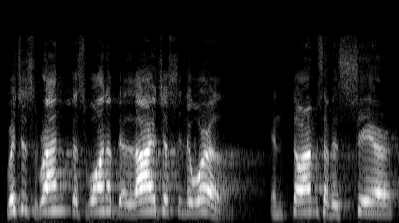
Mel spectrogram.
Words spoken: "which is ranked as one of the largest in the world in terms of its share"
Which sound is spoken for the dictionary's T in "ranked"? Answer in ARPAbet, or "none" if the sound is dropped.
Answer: T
